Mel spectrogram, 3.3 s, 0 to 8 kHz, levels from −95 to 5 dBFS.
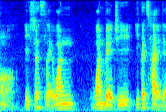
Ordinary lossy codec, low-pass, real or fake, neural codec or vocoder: none; none; real; none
